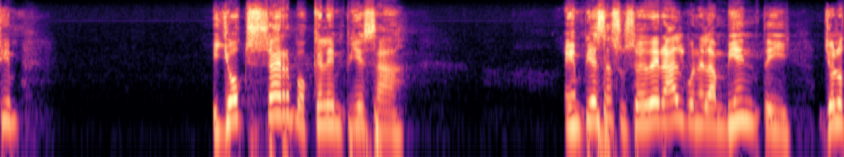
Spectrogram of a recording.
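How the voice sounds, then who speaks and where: A man pastor from Colombia telling a dramatic story in a sermon, with halting restarts and sudden loud bursts. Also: extremely high pitch, long reverb tail.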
